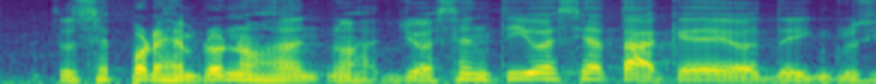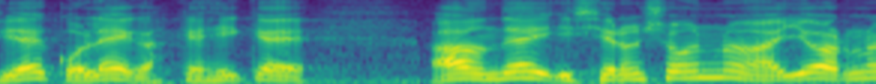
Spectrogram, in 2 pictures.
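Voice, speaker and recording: In a Venezuelan accent, a man speaks at a very fast pace. His pitch is high and his intonation lively. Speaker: comedian and podcaster; comedian, podcaster. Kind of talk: casual chat. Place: studio. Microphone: studio mic.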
